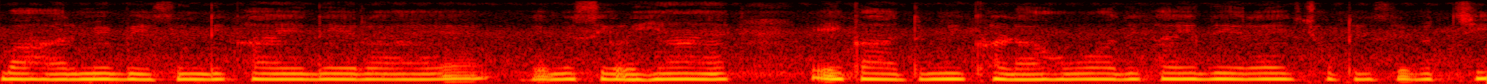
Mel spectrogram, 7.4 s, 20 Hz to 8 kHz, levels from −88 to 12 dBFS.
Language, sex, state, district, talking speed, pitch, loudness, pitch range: Hindi, female, Uttar Pradesh, Gorakhpur, 185 wpm, 195 Hz, -29 LUFS, 195-200 Hz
